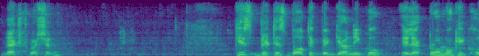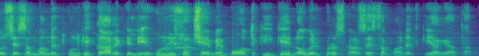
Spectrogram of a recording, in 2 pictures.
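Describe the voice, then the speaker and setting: Male exam tutor, slightly high voice, reading quiz questions and answers, muffled budget-mic sound. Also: moderate pace, darkish tone. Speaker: exam-prep physics teacher. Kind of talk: lesson reading out multiple-choice questions and answers.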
